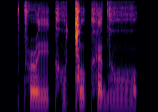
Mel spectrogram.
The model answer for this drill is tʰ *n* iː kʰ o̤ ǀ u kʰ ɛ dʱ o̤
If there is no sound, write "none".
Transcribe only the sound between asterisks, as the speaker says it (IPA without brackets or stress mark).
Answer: ɹ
